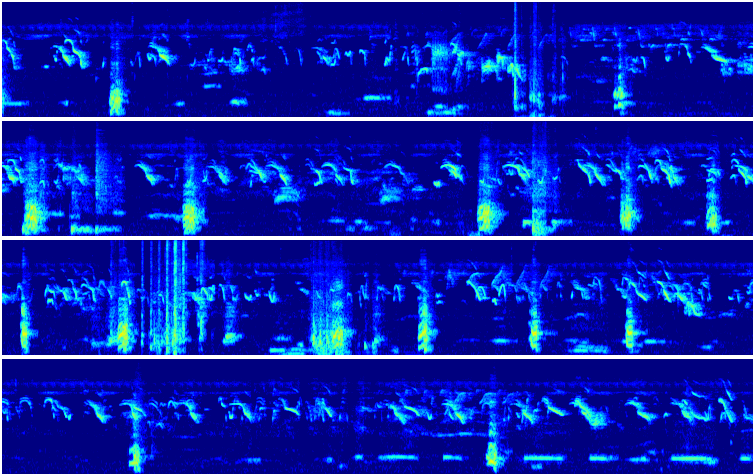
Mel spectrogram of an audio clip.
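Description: Small birds chirping continuously in rapid short high notes, several a second, broken by occasional sharp knocks and rustles, over a faint steady high hiss.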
